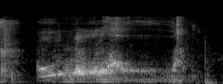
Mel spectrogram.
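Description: A young boy's loud, rough, drawn-out vocal noise, lasting about a second, followed by a short sharp sound near the end.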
